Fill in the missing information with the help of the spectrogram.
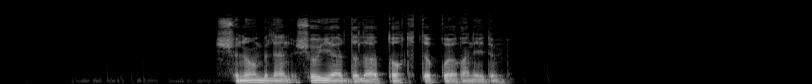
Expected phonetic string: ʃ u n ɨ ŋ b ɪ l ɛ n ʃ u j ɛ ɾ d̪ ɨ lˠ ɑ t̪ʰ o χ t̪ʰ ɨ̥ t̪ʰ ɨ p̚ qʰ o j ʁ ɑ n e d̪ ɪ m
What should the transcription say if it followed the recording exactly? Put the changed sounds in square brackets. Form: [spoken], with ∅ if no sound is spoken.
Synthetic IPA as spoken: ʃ u n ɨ ŋ b ɪ l ɛ n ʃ u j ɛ ɾ d̪ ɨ lˠ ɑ t̪ʰ o χ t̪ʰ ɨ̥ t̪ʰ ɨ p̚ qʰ o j ʁ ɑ n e d̪ ɪ m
